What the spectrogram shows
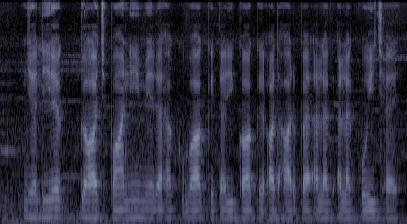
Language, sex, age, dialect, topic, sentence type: Maithili, male, 18-24, Bajjika, agriculture, statement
